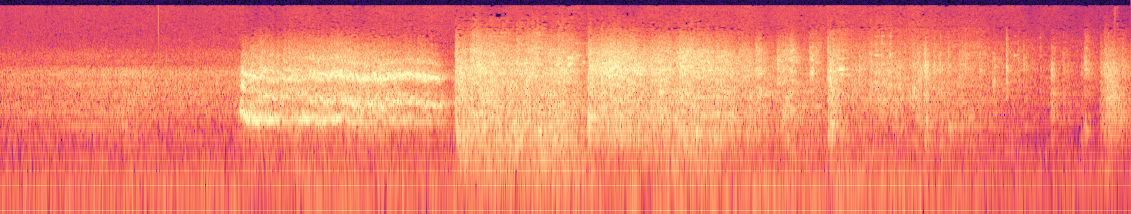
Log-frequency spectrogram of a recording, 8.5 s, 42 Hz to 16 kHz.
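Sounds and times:
car tyres skidding in a road crash: 0:01.7 - 0:03.4
crash debris rattling and clattering: 0:03.4 - 0:08.4
heavy car crash impact: 0:03.4 - 0:08.4.

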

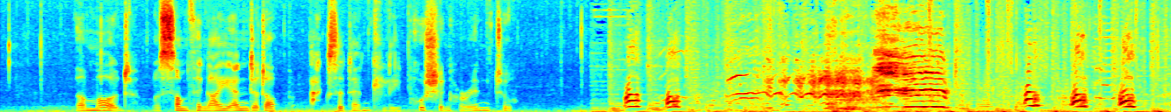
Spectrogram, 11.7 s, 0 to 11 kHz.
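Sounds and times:
speech: 0:00.8 - 0:05.3, 0:05.9 - 0:11.5
dog barking while chasing a stray chicken: 0:06.2 - 0:06.9, 0:10.2 - 0:11.7
spooked horse whinnying: 0:06.6 - 0:09.6.

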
